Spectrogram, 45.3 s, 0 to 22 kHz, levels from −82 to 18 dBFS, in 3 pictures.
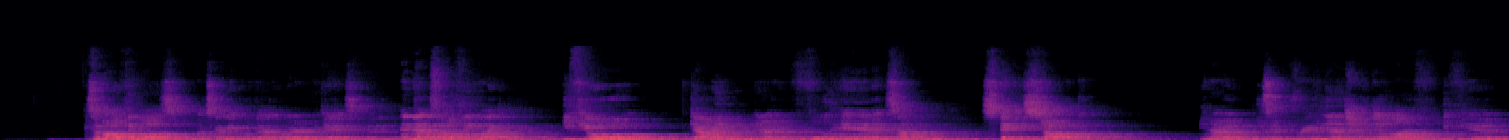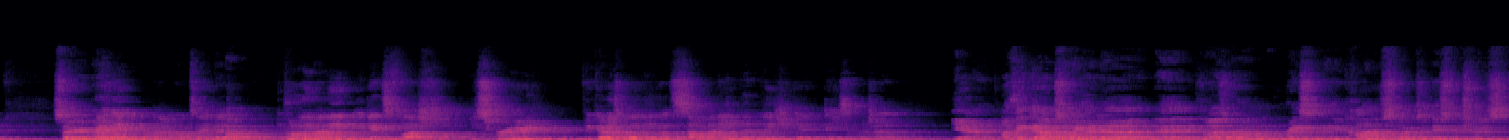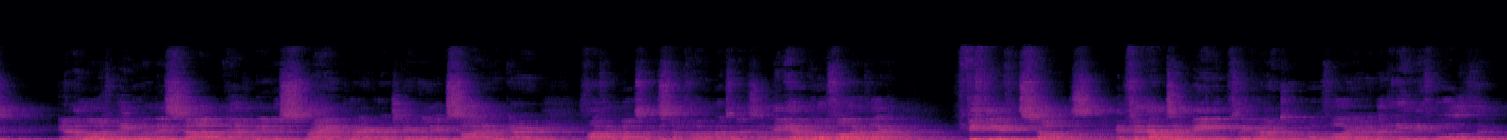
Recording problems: room echo; strong; dies away in 2 s
off-mic speech; far

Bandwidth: 14.5 kHz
